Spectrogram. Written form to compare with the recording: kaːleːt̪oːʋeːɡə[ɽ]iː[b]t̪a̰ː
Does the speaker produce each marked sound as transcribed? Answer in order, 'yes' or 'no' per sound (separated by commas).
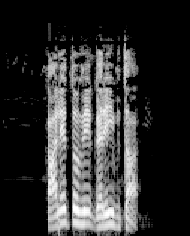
no, yes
